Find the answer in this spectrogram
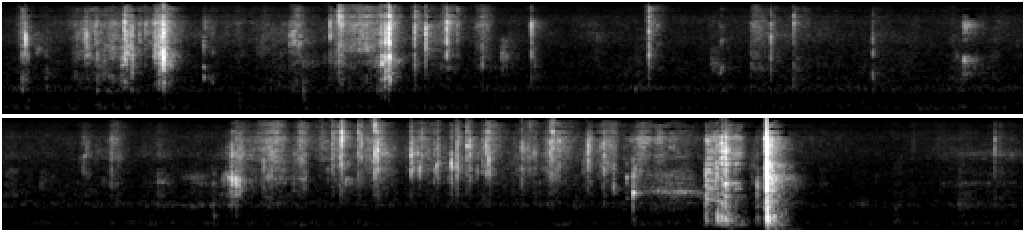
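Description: Small cardstock pieces being handled and pressed down on a craft mat: light paper rustles and little taps, with one sharp, louder tap near the end.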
